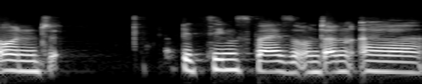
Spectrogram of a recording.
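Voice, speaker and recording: Very slowly, a woman speaks at a fairly low pitch. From Kosovo. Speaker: podcast co-host. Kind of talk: casual chat. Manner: halting.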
